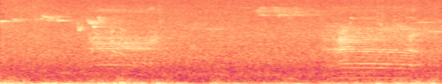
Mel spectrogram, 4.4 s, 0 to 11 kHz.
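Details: Sheep and lambs grazing in a field in spring 2020: two wavering, harmonic bleats about two seconds apart, the second longer and fuller, with thin high bird chirps and a low steady rumble of outdoor noise underneath.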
